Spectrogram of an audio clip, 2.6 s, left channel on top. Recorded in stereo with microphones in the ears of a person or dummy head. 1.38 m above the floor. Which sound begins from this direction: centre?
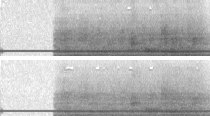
Boiling, at 0.7 s.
